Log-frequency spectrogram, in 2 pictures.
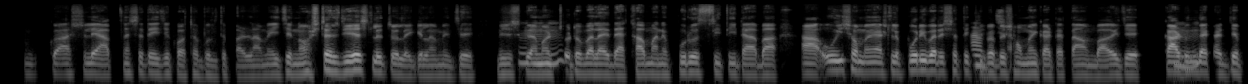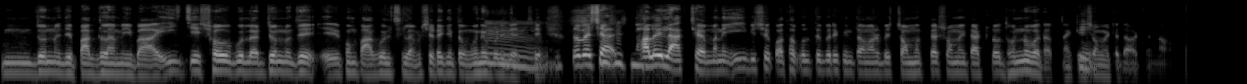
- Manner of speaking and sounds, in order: other background noise; laughing while speaking: "নস্টালজি আসলে"; chuckle
- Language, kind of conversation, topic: Bengali, podcast, ছোটবেলায় কোন টিভি অনুষ্ঠান তোমাকে ভীষণভাবে মগ্ন করে রাখত?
